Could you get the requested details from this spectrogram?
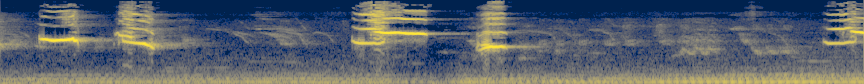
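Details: Kacer, the oriental magpie-robin, sings to prompt other birds: scattered loud whistles in pairs, sharp slurred notes separated by pauses, while a steady low droning hum builds toward the end.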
